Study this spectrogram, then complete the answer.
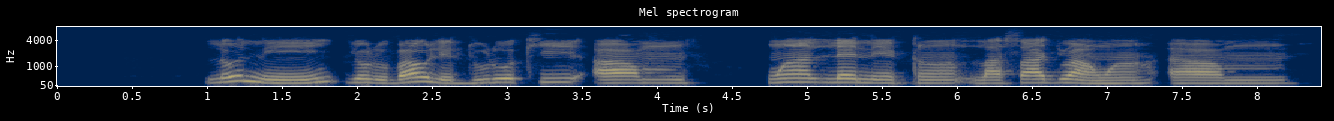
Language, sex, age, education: Yoruba, female, 15-29, tertiary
